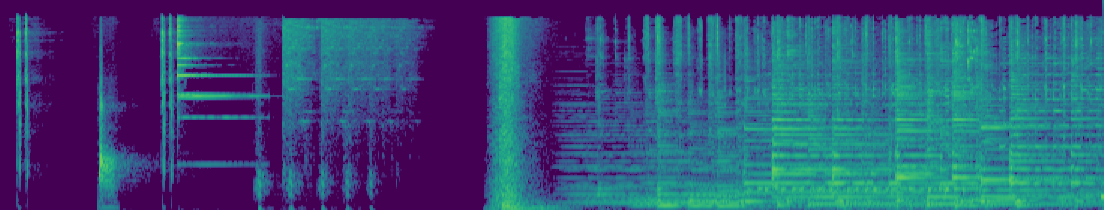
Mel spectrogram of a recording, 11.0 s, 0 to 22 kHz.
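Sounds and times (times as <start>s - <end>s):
bell ding: 1.8s - 2.8s.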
